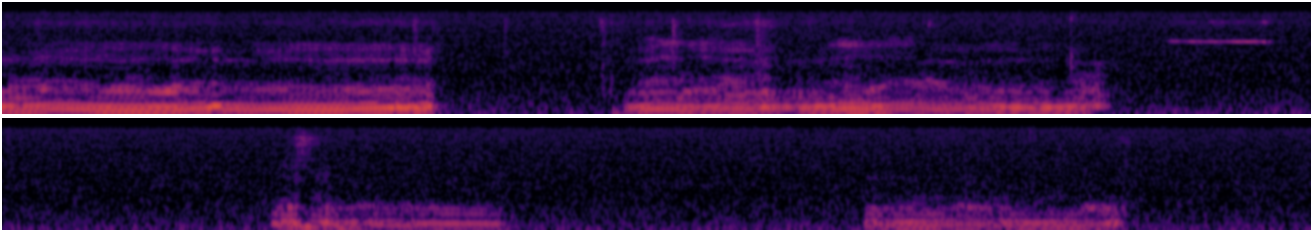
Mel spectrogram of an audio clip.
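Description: Miniature Schnauzer howling from inside its crate: four wavering, pitched howls, the first two long and loud, the last two shorter and quieter with pauses between.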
